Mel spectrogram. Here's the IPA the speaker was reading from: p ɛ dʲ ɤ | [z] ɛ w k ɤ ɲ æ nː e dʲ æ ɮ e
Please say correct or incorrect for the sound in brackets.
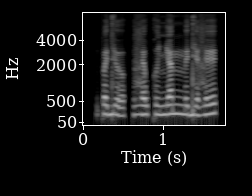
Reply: incorrect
